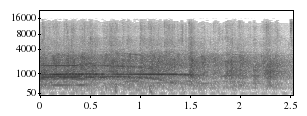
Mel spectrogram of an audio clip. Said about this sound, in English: Can we give her a round of applause one more time?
